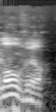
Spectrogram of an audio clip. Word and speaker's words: Louisville: Louisville. You got to say it like you have a dick in the back of your throat. – Louisville. It's Louisville.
